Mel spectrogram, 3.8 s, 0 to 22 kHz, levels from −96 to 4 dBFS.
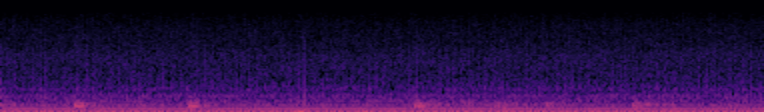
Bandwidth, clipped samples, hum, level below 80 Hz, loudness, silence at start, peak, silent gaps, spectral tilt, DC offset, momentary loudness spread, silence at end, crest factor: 14 kHz; under 0.1%; none; -54 dBFS; -53 LUFS; 0 s; -34 dBFS; none; -6.5 dB/octave; 0.3%; 2 LU; 0 s; 14 dB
